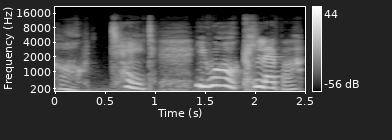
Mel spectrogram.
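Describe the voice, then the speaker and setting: An actress playing an anxious, eager-to-please wife in a radio drama, timid and hesitant. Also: female voice, high voice, very animated, slow, heavily acted. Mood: eager, placating.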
